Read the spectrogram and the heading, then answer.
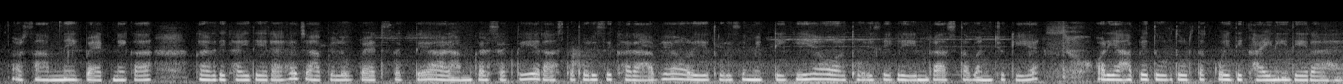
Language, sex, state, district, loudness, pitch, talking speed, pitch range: Hindi, female, Jharkhand, Jamtara, -14 LUFS, 210 Hz, 235 wpm, 205-220 Hz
